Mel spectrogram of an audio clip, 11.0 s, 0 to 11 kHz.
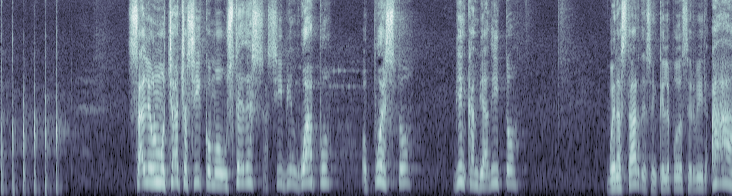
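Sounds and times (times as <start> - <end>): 
knocking on a door: 0.0 - 1.0
speech: 2.0 - 6.2, 6.8 - 7.8, 9.1 - 10.9.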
